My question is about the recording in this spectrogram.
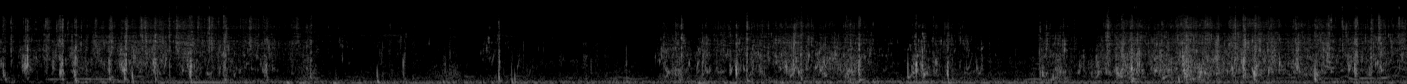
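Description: Labrador wading and pawing through shallow lake water, its legs splashing and sloshing in uneven bursts, with two quieter lulls.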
